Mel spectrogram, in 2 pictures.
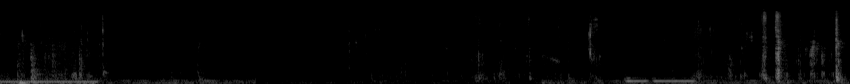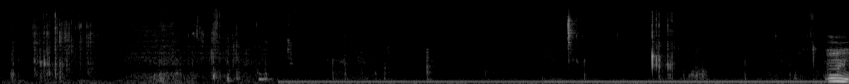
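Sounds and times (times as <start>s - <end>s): pizza crust crunching: 7.0s - 11.2s.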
